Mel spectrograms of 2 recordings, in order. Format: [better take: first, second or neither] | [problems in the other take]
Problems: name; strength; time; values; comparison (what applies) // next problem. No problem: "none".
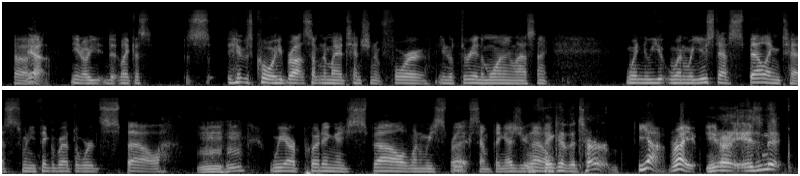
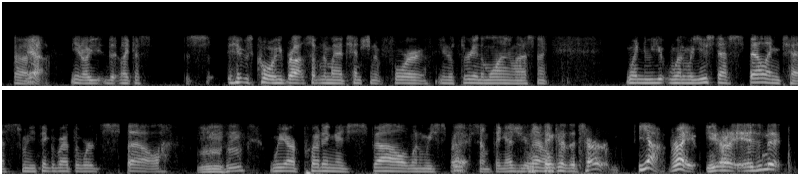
first | garbled, watery; badly; nothing above 4 kHz; slightly in the first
